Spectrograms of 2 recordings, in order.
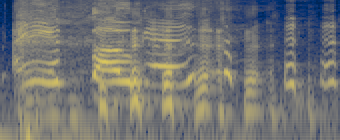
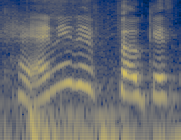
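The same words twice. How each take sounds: First: High, loud, drawn-out through laughter; laughing insistence. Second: Said in the usual way. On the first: Real, not acted. Host trying to regain focus after joking, laughing. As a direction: crack up while stretching out the words.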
